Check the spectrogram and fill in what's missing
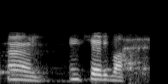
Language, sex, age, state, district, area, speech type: Tamil, female, 45-60, Tamil Nadu, Tiruvannamalai, urban, conversation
